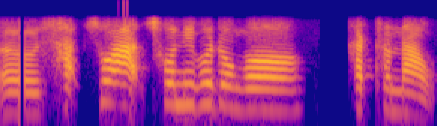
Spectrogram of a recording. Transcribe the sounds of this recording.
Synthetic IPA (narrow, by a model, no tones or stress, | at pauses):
sasɔasɔnibɔdɔŋɡɔ | kʰatʰːɔnaw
